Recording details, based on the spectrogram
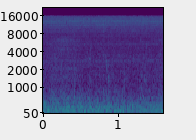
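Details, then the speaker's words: Frigidaire Gallery dishwasher in diagnostic test mode, still filling: soft steady low hum with water swishing as circulation motor starts; normal circulation motor start. "Sounds like my motor's starting to try to move around. Still filling, but I do hear motor. I hear movement inside."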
